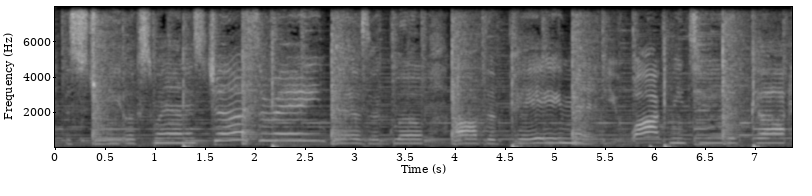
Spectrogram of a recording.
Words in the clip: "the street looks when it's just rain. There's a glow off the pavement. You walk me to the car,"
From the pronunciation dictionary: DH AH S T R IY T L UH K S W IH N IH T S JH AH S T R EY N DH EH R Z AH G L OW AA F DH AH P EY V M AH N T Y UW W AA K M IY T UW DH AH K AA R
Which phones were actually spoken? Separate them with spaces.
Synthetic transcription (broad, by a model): DH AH S T R IY T L UH K S W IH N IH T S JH AH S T R EY N DH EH R Z AH G L OW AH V DH AH P EY M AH N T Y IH W AA K M IY T UW DH AH K AA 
